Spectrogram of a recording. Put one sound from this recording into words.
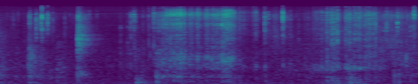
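A knife slices through packing tape.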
